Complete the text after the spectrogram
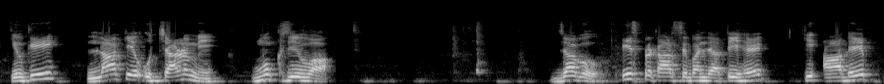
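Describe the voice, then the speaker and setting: Slow, drilling male grammar teacher. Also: fairly high pitch, highs cut off. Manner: asks a question, then answers it himself in drill fashion; spells out sounds and example words one by one. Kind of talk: grammar lesson.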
